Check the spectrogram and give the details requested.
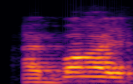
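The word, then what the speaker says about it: עברי: Ibar is how you say Hebrew.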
